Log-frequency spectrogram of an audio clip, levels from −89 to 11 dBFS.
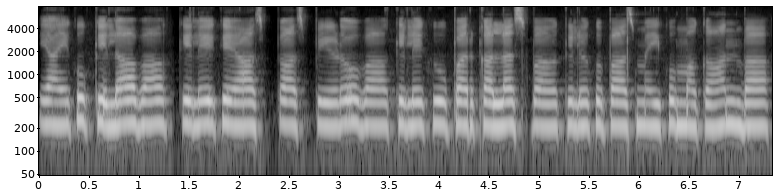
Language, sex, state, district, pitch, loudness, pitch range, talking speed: Hindi, female, Bihar, Darbhanga, 220 Hz, -16 LUFS, 215-225 Hz, 170 wpm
